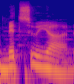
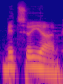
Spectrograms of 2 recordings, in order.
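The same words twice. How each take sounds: Both takes have the same delivery.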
